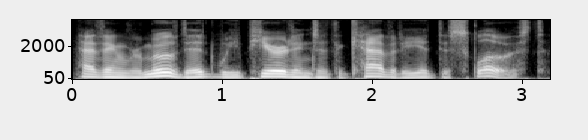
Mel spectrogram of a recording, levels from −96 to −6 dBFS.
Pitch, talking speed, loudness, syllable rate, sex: 115 Hz, 190 wpm, -17 LUFS, 6.2 syllables/s, male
